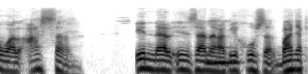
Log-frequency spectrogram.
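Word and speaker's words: والعصر: Wal as, salah. Harusnya wal asr.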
